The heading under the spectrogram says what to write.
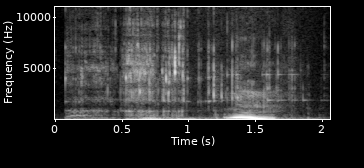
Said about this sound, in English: Let me take a drink of this non-sugar water.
